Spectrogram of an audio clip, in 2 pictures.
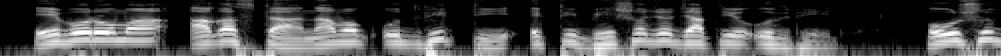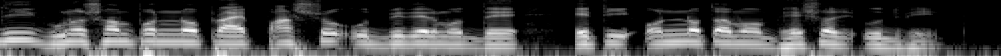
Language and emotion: Bengali, neutral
